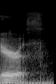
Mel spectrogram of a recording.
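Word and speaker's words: Aerith: I say I say Aries. Oh, no. However, was it How was it written? It was Aerys. It's Aris in F7. Yeah, Arith is how it's spelled. It's supposed to be Aith.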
